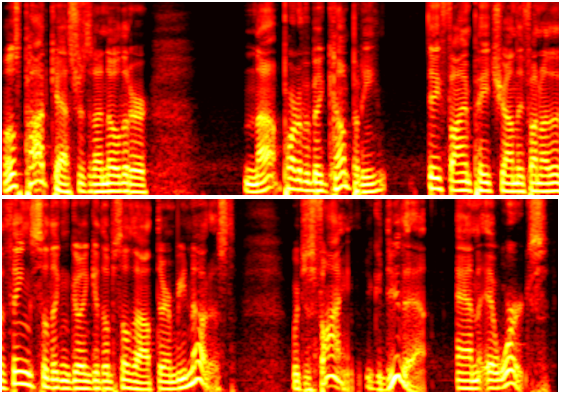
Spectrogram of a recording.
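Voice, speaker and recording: A man's voice: medium pitch, very animated, normal speed, darkish tone, no echo. A man hosting a solo podcast, giving opinionated commentary in a conversational, emphatic way and addressing listeners directly. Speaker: podcast host.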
